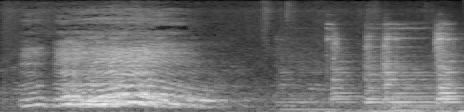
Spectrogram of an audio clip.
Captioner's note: suggestive Humming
